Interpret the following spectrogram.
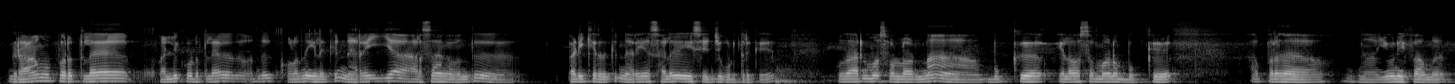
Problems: none marked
